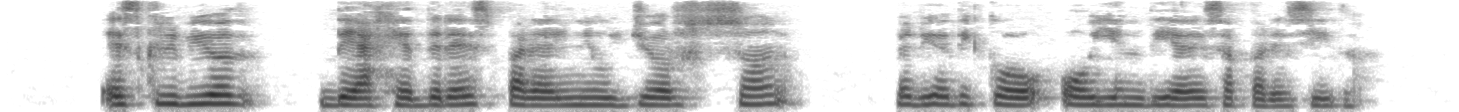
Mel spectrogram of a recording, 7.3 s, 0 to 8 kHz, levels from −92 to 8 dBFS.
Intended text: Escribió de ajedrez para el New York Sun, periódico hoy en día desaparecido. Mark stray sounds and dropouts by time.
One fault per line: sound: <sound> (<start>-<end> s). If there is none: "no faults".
no faults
